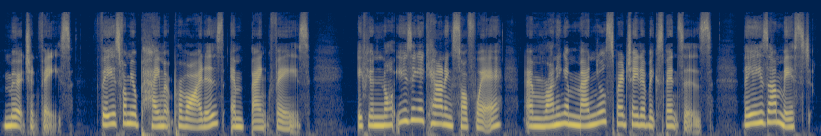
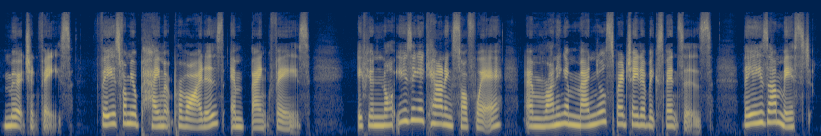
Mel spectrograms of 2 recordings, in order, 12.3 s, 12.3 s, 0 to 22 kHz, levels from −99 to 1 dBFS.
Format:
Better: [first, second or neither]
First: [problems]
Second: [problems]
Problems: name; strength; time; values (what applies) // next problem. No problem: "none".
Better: first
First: none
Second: thin; very slightly; fading below 450 Hz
